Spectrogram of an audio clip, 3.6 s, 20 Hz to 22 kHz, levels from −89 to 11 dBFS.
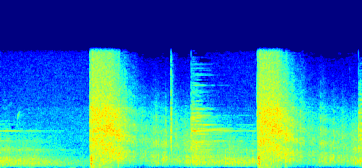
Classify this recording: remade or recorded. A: recorded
